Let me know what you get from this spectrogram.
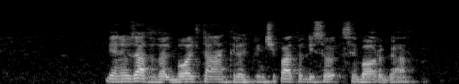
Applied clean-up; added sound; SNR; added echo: none; none; none; none.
